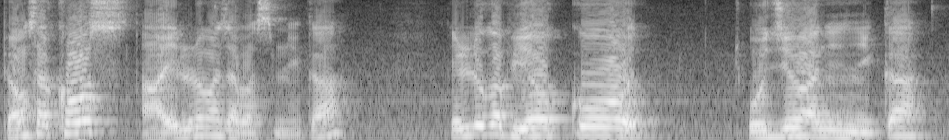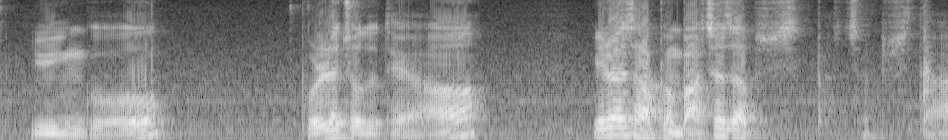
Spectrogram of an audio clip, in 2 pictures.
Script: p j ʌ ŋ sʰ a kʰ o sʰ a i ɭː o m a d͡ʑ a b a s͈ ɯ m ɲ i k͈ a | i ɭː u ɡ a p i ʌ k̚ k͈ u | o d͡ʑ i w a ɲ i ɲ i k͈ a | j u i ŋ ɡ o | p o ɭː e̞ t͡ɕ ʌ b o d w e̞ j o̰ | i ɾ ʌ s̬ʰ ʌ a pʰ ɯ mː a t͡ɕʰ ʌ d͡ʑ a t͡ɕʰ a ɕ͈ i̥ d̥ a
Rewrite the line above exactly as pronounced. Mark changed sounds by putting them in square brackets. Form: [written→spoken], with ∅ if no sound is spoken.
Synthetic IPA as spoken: p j ʌ ŋ sʰ a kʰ o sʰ a i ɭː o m a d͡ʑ a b a s͈ ɯ m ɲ i k͈ a | i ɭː u ɡ a p i ʌ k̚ k͈ [u→o] | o d͡ʑ i w a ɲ i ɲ i k͈ a | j u i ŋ ɡ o | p o ɭː e̞ t͡ɕ ʌ [b→d] o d w e̞ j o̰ | i ɾ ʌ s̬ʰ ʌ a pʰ ɯ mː a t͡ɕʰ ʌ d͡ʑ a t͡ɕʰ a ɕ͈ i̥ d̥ a

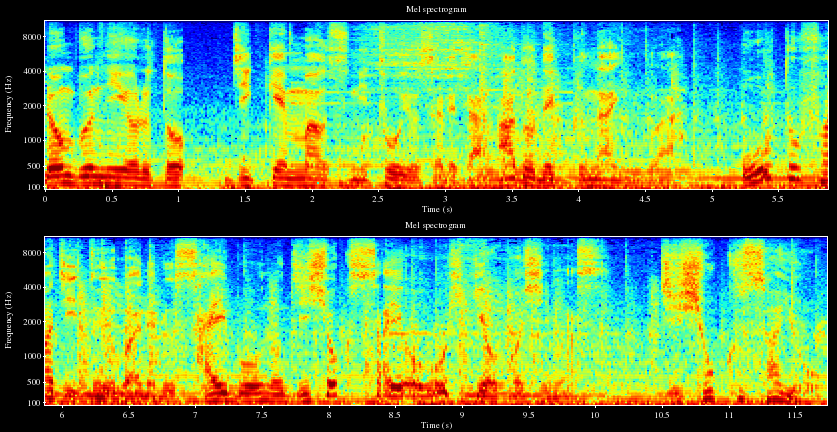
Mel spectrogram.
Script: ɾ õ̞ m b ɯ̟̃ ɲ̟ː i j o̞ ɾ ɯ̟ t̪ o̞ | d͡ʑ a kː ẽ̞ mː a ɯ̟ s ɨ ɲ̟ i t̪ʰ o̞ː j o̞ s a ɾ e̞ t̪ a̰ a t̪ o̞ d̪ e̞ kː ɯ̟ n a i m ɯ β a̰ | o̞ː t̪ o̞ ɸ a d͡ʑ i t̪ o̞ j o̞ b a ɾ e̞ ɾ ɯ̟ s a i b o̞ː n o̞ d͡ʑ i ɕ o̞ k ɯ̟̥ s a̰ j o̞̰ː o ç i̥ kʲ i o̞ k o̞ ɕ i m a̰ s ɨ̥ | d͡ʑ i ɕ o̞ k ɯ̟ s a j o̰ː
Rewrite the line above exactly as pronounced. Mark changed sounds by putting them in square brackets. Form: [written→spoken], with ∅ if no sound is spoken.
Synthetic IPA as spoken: ɾ õ̞ m b ɯ̟̃ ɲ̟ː i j o̞ ɾ ɯ̟ t̪ o̞ | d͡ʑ [a→i] kː ẽ̞ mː a ɯ̟ s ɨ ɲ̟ i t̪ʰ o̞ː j o̞ s a ɾ e̞ t̪ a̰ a [t̪→d̪] o̞ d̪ e̞ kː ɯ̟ n a i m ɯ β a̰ | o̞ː t̪ o̞ ɸ a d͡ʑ i t̪ o̞ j o̞ b a ɾ e̞ ɾ ɯ̟ s a i b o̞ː n o̞ d͡ʑ i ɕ o̞ k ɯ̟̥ s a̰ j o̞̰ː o ç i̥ kʲ i o̞ k o̞ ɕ i m a̰ s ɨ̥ | d͡ʑ i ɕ o̞ k ɯ̟ s a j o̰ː

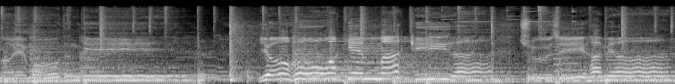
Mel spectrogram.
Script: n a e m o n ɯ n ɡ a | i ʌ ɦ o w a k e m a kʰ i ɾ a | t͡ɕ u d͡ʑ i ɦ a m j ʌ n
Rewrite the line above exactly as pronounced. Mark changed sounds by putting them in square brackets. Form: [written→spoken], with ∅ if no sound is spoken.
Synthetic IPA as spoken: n [a→ʌ] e m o [n→d] ɯ n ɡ [a→i] | [i→j] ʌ ɦ o w a k e m a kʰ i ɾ a | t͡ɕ u d͡ʑ i ɦ a m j ʌ n

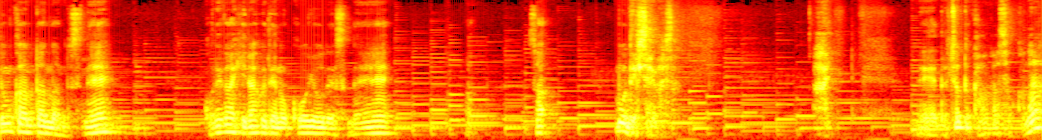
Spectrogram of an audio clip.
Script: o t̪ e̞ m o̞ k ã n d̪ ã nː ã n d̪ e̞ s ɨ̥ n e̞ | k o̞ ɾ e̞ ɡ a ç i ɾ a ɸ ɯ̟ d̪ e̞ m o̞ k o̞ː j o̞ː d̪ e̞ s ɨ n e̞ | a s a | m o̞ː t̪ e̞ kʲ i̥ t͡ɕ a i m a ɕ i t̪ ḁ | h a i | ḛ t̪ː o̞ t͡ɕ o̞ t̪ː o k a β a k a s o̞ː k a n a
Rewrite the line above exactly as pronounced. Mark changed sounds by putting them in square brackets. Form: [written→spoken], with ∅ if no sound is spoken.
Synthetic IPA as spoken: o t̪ e̞ m o̞ k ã n [d̪→t̪] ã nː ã n d̪ e̞ s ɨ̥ n e̞ | k o̞ ɾ e̞ ɡ a ç i ɾ a ɸ ɯ̟ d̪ e̞ [m→n] o̞ k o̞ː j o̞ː d̪ e̞ s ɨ n e̞ | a s a | m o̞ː [t̪→d̪] e̞ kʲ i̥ t͡ɕ a i m a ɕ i t̪ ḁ | h a i | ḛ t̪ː o̞ t͡ɕ o̞ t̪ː o k a β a k a s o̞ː k a n a

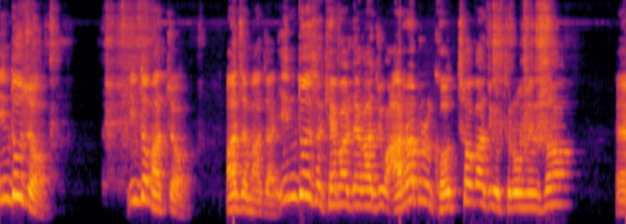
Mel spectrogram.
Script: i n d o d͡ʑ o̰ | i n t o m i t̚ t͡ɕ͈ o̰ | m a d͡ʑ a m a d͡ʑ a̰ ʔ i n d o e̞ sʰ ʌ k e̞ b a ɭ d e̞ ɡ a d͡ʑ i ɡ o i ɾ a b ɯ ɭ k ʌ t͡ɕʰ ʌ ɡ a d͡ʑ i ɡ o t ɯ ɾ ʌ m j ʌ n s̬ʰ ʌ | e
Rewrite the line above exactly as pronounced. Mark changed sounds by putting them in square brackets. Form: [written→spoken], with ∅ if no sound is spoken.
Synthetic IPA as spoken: i n d o d͡ʑ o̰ | i n [t→d] o m [i→a] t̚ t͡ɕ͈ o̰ | m a d͡ʑ a m a d͡ʑ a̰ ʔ i n d o e̞ sʰ ʌ k e̞ b a ɭ d e̞ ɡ a d͡ʑ i ɡ o [i→a] ɾ a b ɯ ɭ k ʌ t͡ɕʰ ʌ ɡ a d͡ʑ i ɡ o t ɯ ɾ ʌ m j ʌ n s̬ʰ ʌ | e

